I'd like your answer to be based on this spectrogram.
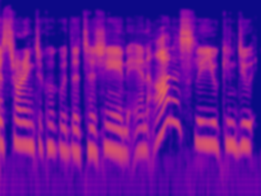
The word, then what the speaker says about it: tagine: I'm looking for recipes that are less sweet and more savory, and can we cook Indian food in the tagine? Is that how you say it? – Yeah, tagine.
